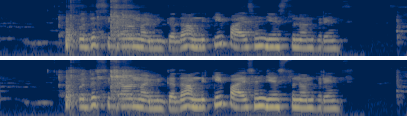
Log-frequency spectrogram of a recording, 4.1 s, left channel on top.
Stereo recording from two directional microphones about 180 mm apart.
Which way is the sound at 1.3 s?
15° right (ahead or behind).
